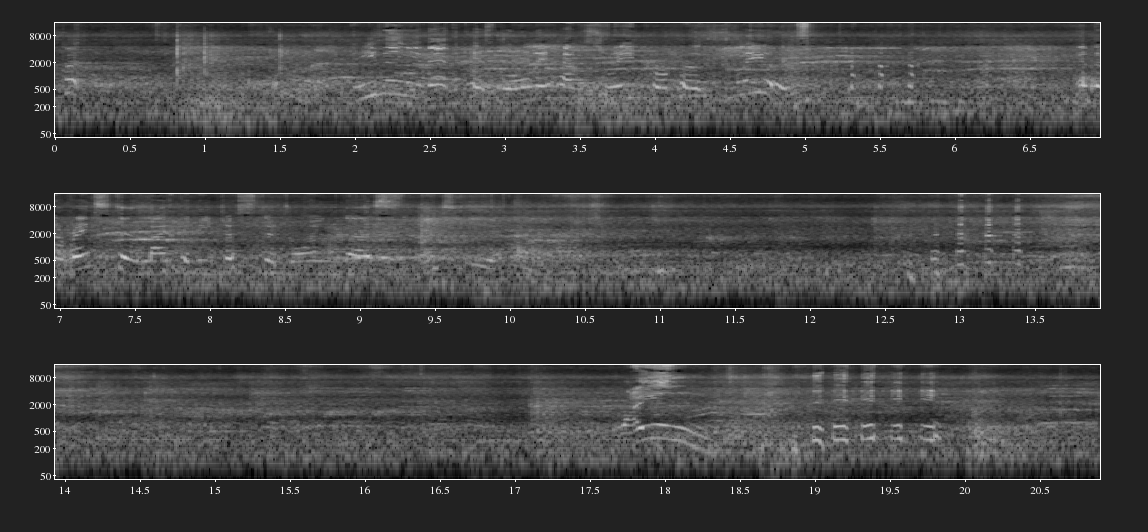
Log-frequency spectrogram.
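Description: Children's voices chatter and shout, echoing in a large hall.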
